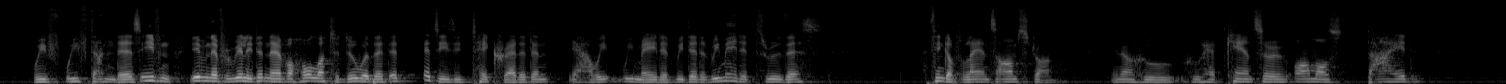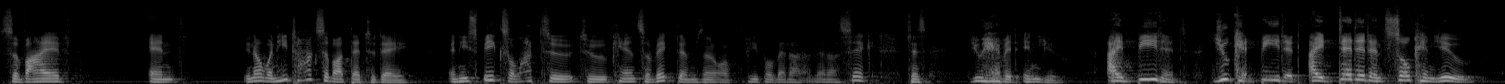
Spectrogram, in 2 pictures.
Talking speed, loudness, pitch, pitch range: 195 wpm, -36 LUFS, 120 Hz, 110-145 Hz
